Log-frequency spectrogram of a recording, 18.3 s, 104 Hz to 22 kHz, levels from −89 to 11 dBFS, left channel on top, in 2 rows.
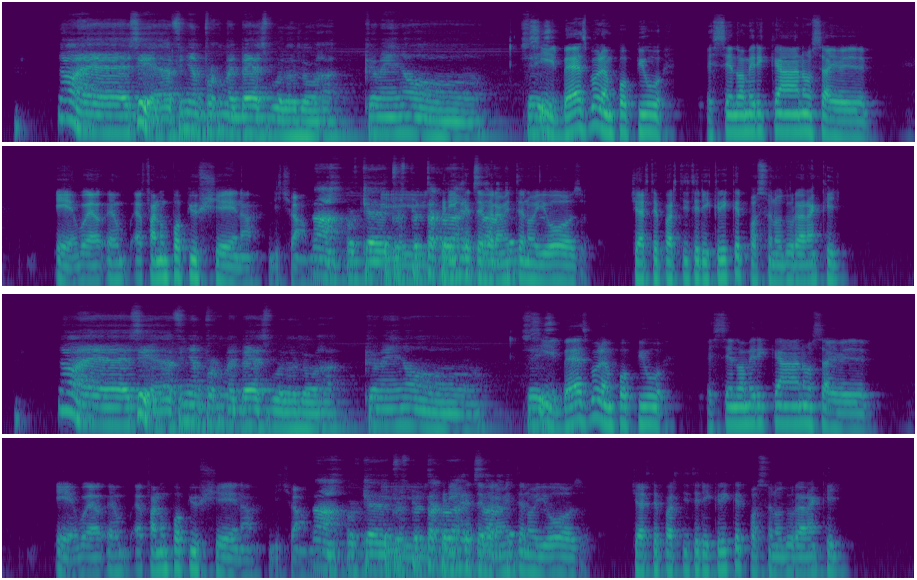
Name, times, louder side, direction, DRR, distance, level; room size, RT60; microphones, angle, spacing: voice 1, 0.6-4.9 5.2-5.5 12.2-14.3, left 2 dB, 65° left, 1.0 m, -32 dB
voice 2, 5.3-6.7 7.1-8.7 9.7-12.3 12.9-15.0 15.4-17.5, left 4 dB, 45° left, 0.5 m, -33 dB
7.0 x 5.2 x 2.6 m
head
